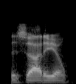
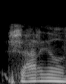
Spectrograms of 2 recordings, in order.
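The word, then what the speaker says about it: Zariel: so the the letters and the infernal runes spell it a name uh zarel can we go wake can we go wake up again and tell that uh zarel zarel zarel that's one of the sub rers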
